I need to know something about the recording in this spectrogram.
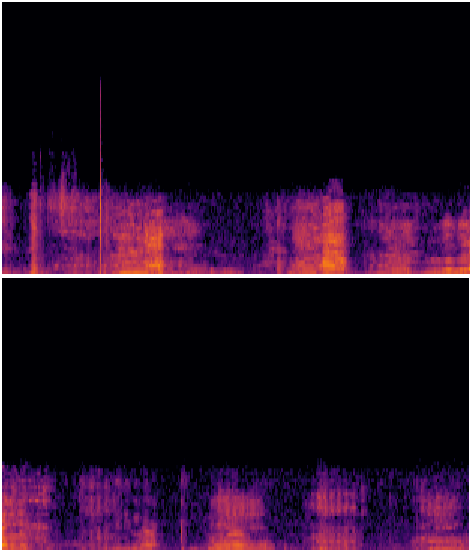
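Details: Several Boer goats in Acatlán de Osorio, Puebla, calling in turn with quavering, nasal bleats that bend upward then fall, spaced roughly every one to two seconds, with a few sharp clicks or knocks between cries.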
